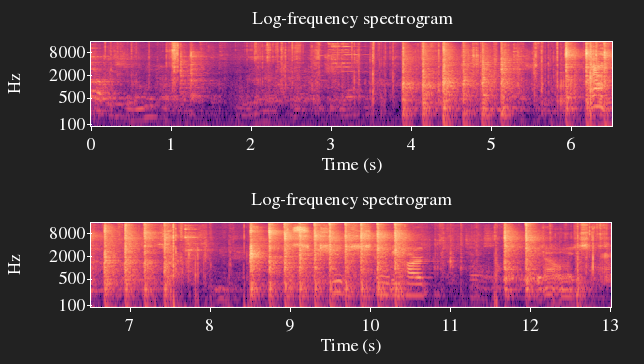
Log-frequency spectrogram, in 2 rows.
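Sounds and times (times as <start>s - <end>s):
plastic packaging clacking and knocking: 2.9s - 13.0s.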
